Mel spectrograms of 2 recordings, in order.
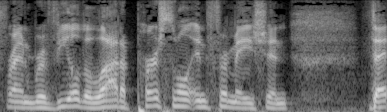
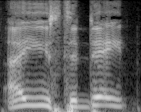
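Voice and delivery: [name] impression; 2 semitones higher than usual. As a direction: do a crooner reminiscing with little pauses. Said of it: "[name] impression".

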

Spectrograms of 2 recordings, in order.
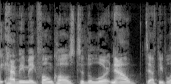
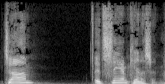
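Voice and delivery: higher, louder, imitating Sam Kinison; Sam Kinison impression; 9 semitones higher, 4 dB louder than usual. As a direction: announce yourself as the dead comic. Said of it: "And I said".

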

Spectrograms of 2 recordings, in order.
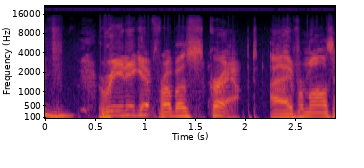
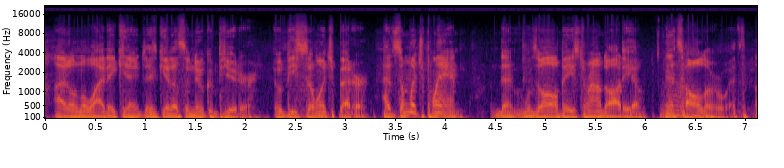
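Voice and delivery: much lower radio-host stepdad; 13 semitones lower than usual. Pretend. Stepdad Roger introducing himself like a radio host, low.

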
